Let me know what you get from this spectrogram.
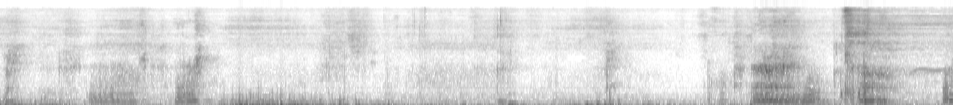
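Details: An angry pug reacts to an obscene hand gesture, growling in low, rumbling bursts, with a few sharper snarling barks near the end.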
